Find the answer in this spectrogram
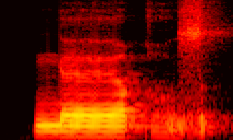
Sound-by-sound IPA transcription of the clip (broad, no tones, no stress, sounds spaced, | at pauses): ŋ æː q ɔ̤ z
